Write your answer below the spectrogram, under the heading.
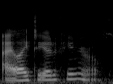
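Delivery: put-on flat delivery. Describing a scene, the speaker retells a character's line in a deadpan. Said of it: "And then he just deadpans".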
